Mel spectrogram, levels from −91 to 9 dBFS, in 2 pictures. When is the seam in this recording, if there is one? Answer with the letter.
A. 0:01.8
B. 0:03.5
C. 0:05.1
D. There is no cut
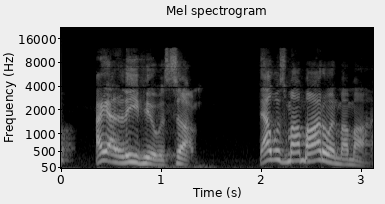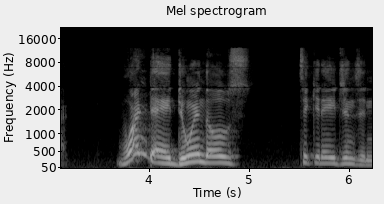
B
